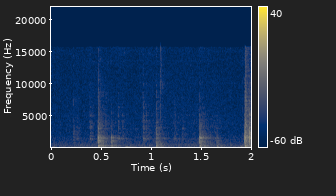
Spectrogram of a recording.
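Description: A few light clicks and ticks of stripped copper wires and a small plastic 5-amp connector block being handled as the wires are pushed into the block's hole.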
